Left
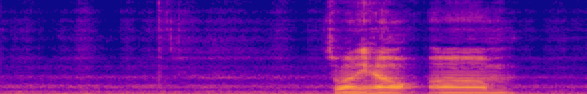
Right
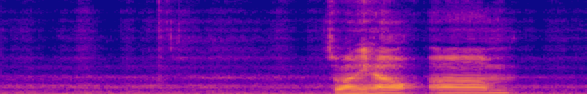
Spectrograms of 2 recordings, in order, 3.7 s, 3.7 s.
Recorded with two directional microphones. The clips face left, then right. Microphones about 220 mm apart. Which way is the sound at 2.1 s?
30° left (ahead or behind).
